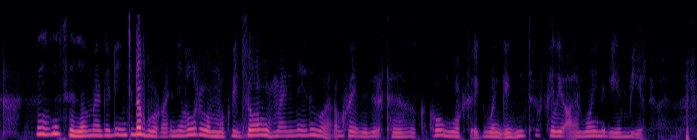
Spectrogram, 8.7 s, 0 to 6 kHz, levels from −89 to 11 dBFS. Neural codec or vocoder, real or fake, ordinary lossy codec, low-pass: codec, 16 kHz in and 24 kHz out, 0.4 kbps, LongCat-Audio-Codec, four codebook decoder; fake; none; 5.4 kHz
